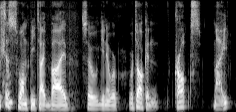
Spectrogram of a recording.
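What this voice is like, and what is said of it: Put-on Australian accent. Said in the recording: “I know that you're just using this as an excuse to whip out your ... Australian accent.”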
